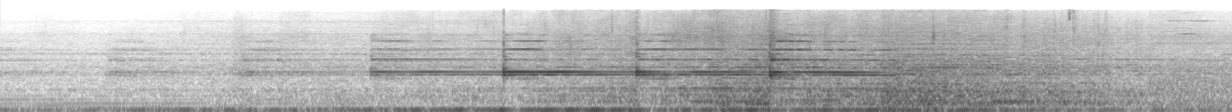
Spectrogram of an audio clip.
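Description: Alaska Railroad diesel locomotive and train passing by. The low rumble swells to a peak in the middle and then fades away, with a high, steady wheel squeal and a few sharp clicks as it goes by.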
